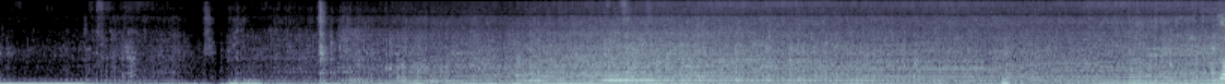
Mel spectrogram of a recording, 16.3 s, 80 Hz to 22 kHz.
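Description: A 1995 Custom Weld Cobra jet boat's engine runs out on the water with a steady, loud low rumble that holds for the whole stretch, with no one talking.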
